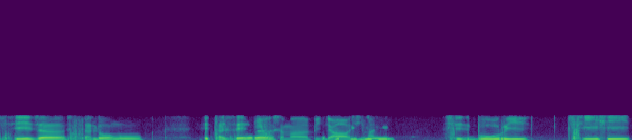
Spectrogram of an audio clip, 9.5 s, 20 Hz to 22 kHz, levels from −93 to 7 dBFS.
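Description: From 1.22 to 1.38 s the speech breaks into a brief hoarse, gargly scratch. These are AMR bit errors. A handful of frames arrived with flipped bits in their less protected fields, at a rate of roughly a few percent. The decoder still accepted them. So the excitation pulses landed in the wrong places, and the fine pitch, gain and spectral values went astray. Pitch and loudness hold roughly steady while the texture turns rough.

From 3.65 to 3.90 s the voice dips by around 10 dB for about a fifth of a second. This is speech suppressed in double talk, most likely because the far end spoke at the same moment. The echo canceller could not tell the talker from the returning loudspeaker sound. It turned everything down together.

At 4.27 to 4.32 s a faint scrap of earlier speech returns, very quiet, roughly 35 dB under the main voice. It trails the original by 367 ms. This is echo leak, likely from a loudspeaker at the other end whose canceller let a little of the pickup through. 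The scrap is short.

From 4.76 to 5.88 s a longer double talk suppression follows. The speech sinks by up to about 25 dB for roughly a second. The narrowband band limit stays audible throughout, with nothing above 4 kHz, which fits AMR-NB at 12.2 kbps.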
